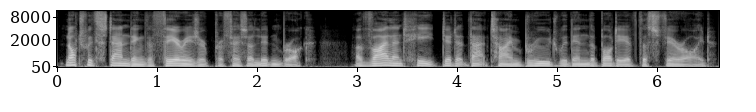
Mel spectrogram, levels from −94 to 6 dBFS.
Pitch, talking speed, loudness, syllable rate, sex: 105 Hz, 180 wpm, -18 LUFS, 5.5 syllables/s, male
